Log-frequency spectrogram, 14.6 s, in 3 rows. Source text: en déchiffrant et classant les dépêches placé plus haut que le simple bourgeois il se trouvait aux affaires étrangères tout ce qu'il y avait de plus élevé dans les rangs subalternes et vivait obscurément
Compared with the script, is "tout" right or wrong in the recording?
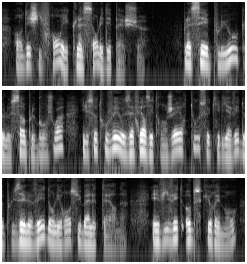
right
